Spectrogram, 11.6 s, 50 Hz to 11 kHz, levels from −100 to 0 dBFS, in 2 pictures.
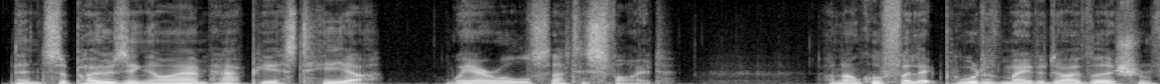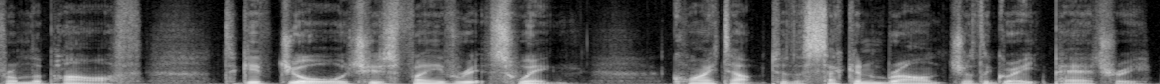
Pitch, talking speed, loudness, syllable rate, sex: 105 Hz, 195 wpm, -19 LUFS, 5.8 syllables/s, male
